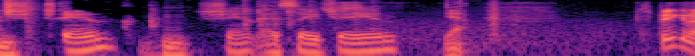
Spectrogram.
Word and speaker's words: Shan: His name's Shan. Shan?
